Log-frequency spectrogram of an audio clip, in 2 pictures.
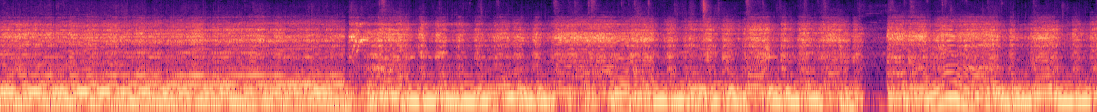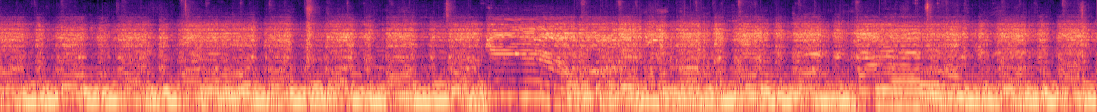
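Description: Electric guitar played live through an amplifier with sustained notes. There is a brief break about nine seconds in, and a falling pitch slide around sixteen seconds in.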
